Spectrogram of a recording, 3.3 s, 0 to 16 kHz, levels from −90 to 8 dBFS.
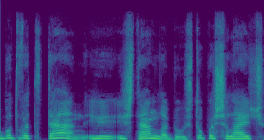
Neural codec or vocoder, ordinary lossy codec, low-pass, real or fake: none; AAC, 64 kbps; 14.4 kHz; real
